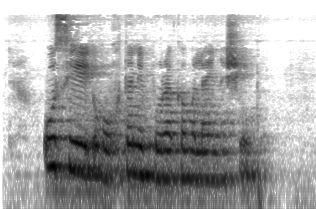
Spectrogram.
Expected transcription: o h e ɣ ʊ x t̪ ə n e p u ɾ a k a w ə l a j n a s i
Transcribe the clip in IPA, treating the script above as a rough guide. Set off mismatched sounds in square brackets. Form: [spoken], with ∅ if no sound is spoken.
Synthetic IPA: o [s] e ɣ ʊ x t̪ ə n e p u ɾ a k a w ə l a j n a [ʃ] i

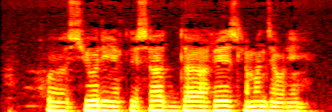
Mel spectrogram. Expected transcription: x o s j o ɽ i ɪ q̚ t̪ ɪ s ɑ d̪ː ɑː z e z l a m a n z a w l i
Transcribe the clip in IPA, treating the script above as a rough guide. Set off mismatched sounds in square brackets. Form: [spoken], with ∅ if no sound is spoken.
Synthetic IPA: x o s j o [ɾ] i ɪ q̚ t̪ ɪ s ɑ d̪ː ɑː [ɣ] e z l a m a n z a w [ɽ] i

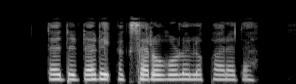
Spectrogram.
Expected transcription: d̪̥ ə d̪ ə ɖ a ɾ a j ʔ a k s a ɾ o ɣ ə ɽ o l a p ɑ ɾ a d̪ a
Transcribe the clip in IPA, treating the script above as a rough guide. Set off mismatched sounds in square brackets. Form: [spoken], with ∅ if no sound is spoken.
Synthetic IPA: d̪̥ [ɑ] d̪ ə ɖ a [l] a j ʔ a k s a ɾ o ɣ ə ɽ o l a p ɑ ɾ a d̪ a

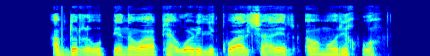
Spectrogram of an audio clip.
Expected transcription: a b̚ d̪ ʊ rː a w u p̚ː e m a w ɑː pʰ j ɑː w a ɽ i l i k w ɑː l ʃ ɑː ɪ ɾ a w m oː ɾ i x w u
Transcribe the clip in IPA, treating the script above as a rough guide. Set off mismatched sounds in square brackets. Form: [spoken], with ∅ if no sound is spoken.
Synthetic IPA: a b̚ d̪ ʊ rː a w u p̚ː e [n] a w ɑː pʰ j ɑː w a ɽ i l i k w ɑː l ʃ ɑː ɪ ɾ a w m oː ɾ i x w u

